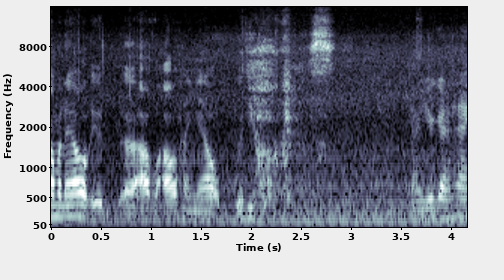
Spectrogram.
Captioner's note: laughs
